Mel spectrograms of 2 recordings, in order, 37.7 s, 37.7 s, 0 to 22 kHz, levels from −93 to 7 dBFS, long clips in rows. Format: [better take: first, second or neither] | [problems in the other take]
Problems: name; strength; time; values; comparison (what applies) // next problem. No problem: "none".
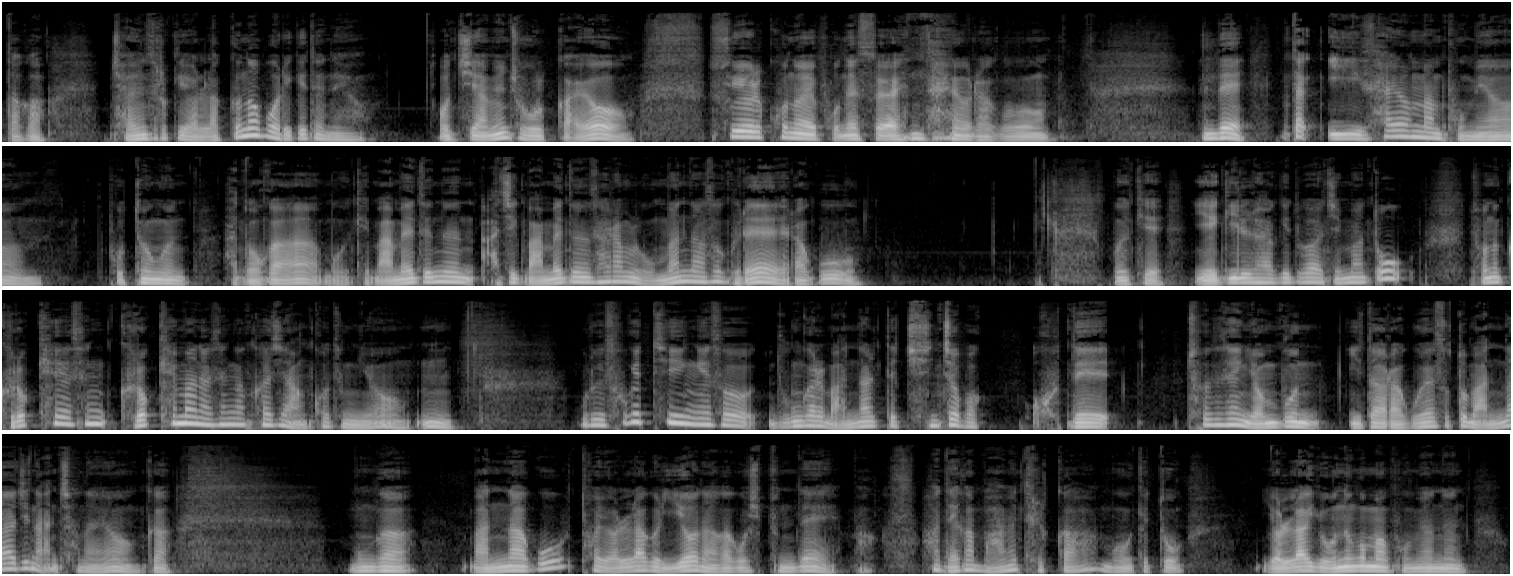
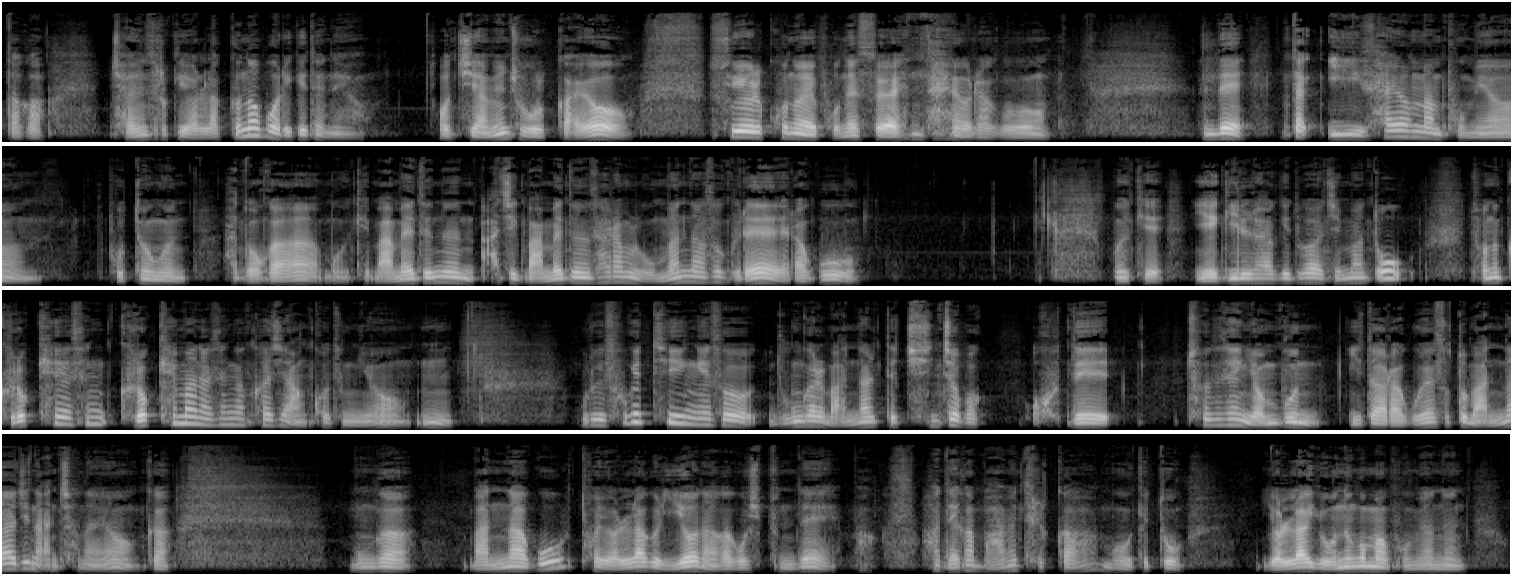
first | thin; somewhat; fading below 300 Hz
